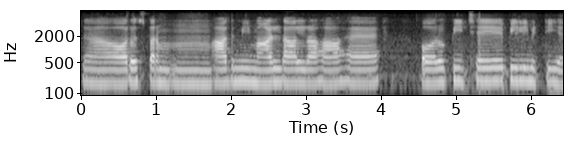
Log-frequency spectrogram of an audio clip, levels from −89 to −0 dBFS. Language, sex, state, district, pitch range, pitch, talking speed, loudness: Hindi, female, Uttarakhand, Tehri Garhwal, 170-185 Hz, 175 Hz, 130 wpm, -18 LUFS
